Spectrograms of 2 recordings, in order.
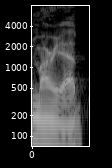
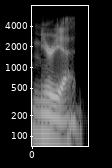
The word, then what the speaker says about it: myriad: No, you're adding an A at the end of it. Okay, you still said Mariad, but It's Myriad. Myriad. That's how Are we you doing pronounce this that word. right now? This is Yeah, no, this is what we're seriously. I doing? just need to hear you say it right.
